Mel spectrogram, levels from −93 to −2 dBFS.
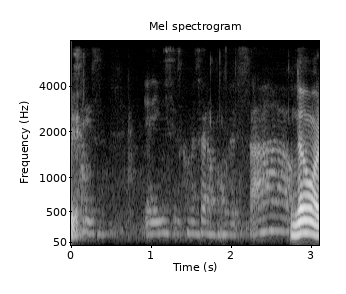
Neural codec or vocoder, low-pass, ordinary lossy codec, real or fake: vocoder, 22.05 kHz, 80 mel bands, HiFi-GAN; 7.2 kHz; none; fake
